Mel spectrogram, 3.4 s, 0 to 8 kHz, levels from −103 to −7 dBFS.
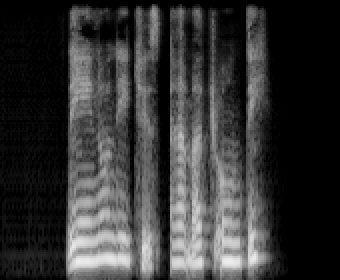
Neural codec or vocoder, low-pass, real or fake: codec, 16 kHz, 1 kbps, X-Codec, WavLM features, trained on Multilingual LibriSpeech; 7.2 kHz; fake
